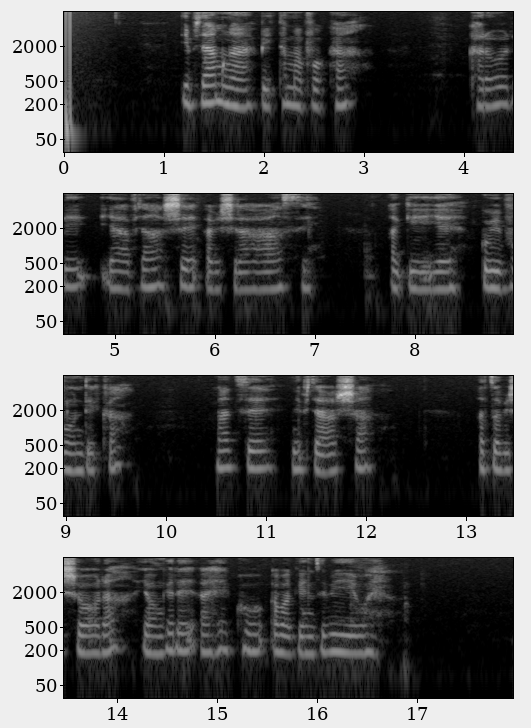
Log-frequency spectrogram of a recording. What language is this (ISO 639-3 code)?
run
